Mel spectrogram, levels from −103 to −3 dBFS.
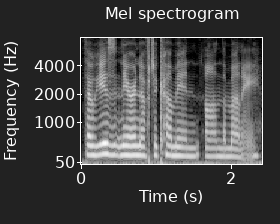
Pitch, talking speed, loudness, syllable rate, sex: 210 Hz, 250 wpm, -17 LUFS, 5.7 syllables/s, female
